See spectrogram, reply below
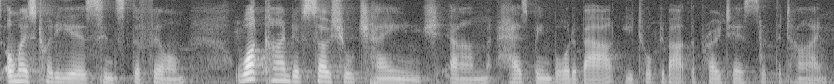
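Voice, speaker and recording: A woman's voice: a bass voice, slight background noise. A woman journalist putting a polite, formal question to a speaker at a public discussion.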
